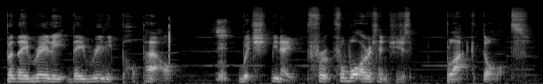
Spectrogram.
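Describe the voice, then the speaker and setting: A man's voice: medium pitch, normal speed, a bit bright, soft background music. A man co-hosting a casual hobby chat, enthusiastic and full of compliments, with a rambling way of talking. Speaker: co-host.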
